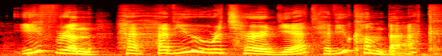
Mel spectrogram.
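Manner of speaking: very high-pitched woman's voice. Voicing an elderly noble woman greeting a player: Lady Annabelle Stroud voice. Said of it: "the woman says".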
